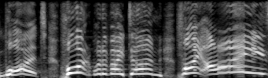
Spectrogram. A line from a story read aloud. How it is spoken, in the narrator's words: I shrieked like a bloody banshee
